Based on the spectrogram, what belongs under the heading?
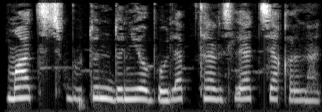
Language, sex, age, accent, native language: Uzbek, female, 12-17, Qashqadaryo, Uzbek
